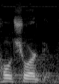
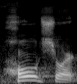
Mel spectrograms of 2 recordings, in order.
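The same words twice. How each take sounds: First: The phrase gets no special emphasis. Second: The phrase is said with strong emphasis. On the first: The speaker calls it wrong. "That's too much" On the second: The speaker calls it right. "put the emphasis later"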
